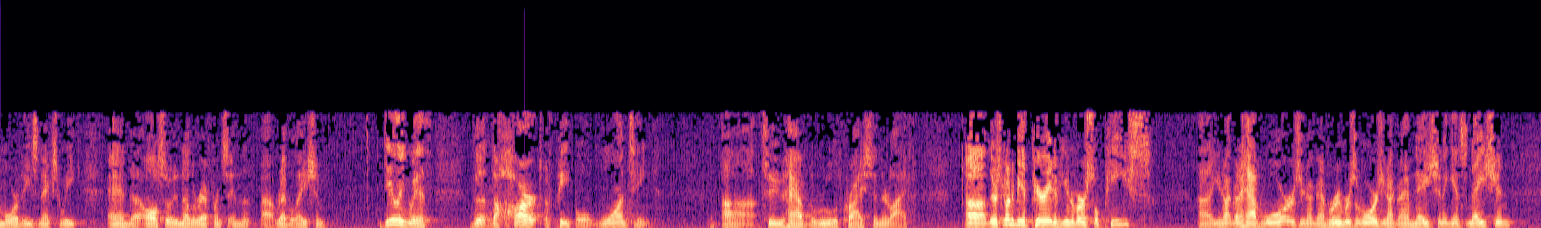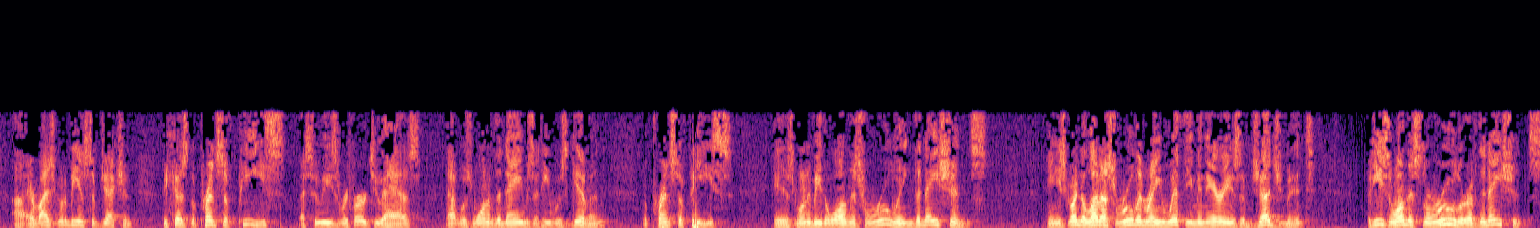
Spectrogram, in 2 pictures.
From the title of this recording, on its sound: Ketha Heights Baptist Church ~ Live Broadcast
